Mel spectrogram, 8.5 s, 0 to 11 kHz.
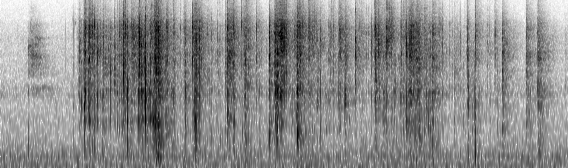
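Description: Cellophane wrapper of a 2021 Donruss football cello pack crinkling as it is torn open and worked off the cards by hand: a dense, irregular crackle starting about a second in.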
